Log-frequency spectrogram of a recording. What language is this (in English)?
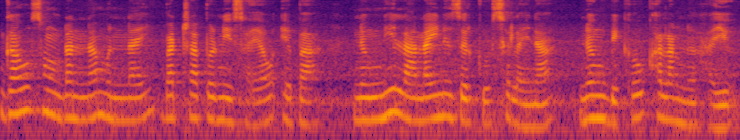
Bodo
